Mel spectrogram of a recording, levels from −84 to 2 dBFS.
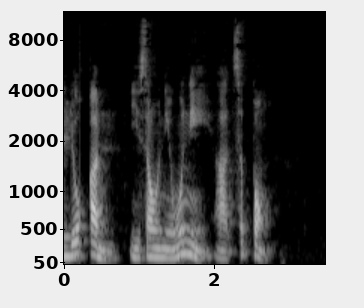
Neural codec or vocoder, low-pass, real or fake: none; 10.8 kHz; real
